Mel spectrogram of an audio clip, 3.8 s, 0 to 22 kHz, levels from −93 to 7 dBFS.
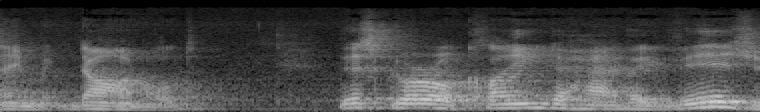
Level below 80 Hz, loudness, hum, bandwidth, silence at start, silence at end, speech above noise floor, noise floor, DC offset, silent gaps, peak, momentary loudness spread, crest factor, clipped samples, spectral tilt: -60 dBFS; -21 LUFS; none; 16.5 kHz; 0 s; 0 s; 28 dB; -49 dBFS; under 0.1%; none; -4 dBFS; 10 LU; 18 dB; under 0.1%; -6 dB/octave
